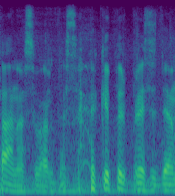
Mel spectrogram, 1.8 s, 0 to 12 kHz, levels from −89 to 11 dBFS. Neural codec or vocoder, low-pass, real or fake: none; 10.8 kHz; real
